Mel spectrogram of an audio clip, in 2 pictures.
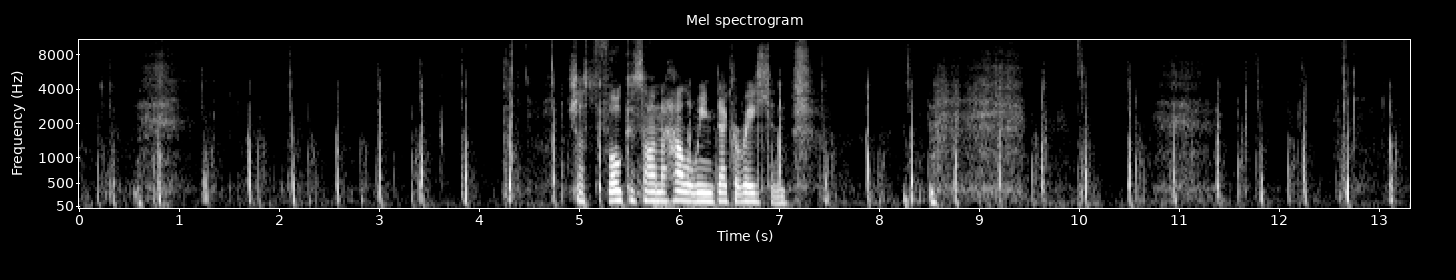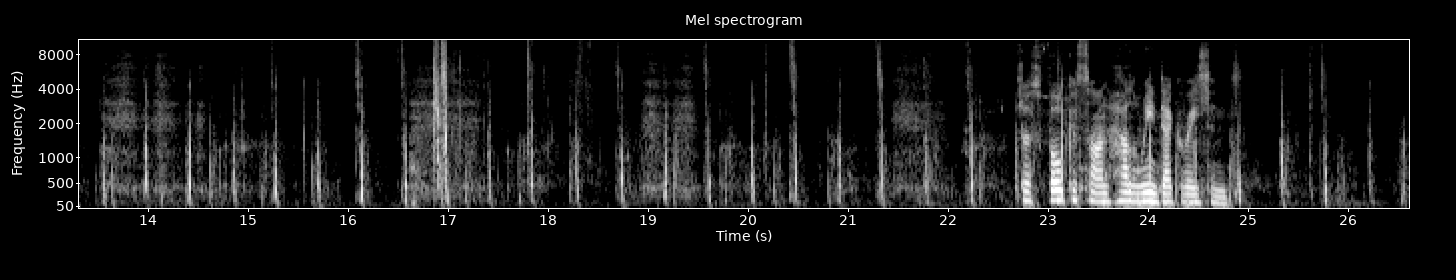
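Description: Footsteps tap steadily on a concrete pavement.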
